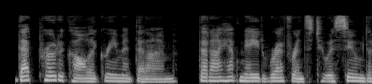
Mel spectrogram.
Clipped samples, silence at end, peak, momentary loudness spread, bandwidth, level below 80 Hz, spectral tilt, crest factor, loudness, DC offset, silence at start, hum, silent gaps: under 0.1%; 0 s; -8 dBFS; 4 LU; 10.5 kHz; -60 dBFS; -5 dB/octave; 14 dB; -23 LUFS; under 0.1%; 0.15 s; none; none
